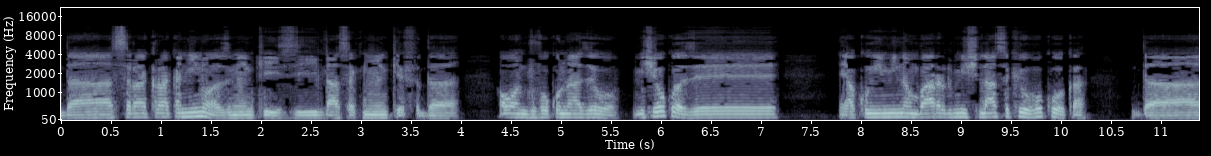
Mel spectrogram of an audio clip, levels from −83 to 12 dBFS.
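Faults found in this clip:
HE-AAC compression, whole clip: likely a very low bitrate link, around 12 kbps. Treble is rebuilt from lower bands and stops near 11.1 kHz, so s sounds come out gritty and lispy.

Pre-echo, 9.49 to 9.52 s: the transform codec spread quantisation noise across its block, so about 39 ms of hiss runs ahead of a sharp attack and softens it.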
